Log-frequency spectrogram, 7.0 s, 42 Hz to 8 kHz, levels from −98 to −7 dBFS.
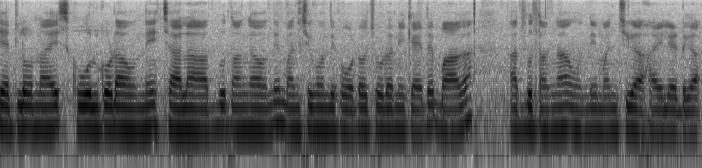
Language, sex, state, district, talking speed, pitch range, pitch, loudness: Telugu, male, Andhra Pradesh, Visakhapatnam, 160 wpm, 135-145 Hz, 140 Hz, -18 LUFS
